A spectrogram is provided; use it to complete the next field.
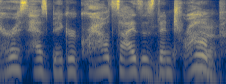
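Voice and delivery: joking whisper. Revealing a fact as if it were a secret: mock whisper. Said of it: "I have to whisper it".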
